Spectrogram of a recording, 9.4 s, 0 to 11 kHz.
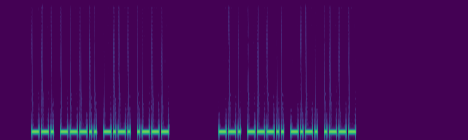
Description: Morse code, heard as a keyed tone, about 25 wpm, 700 Hz. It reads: G8CJ G8CJ
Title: DXCC-100 Call Signs - 4 Characters - Repeated 2x - 25wpm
